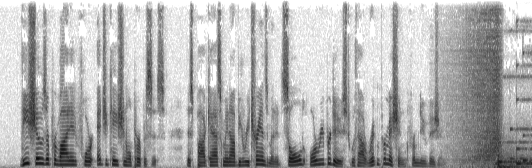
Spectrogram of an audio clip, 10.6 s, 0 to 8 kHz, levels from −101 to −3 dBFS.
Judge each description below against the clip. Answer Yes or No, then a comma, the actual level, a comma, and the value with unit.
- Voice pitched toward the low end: No, medium, 155 Hz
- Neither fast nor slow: No, slow, 125 wpm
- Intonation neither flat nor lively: No, wide, 7.4 semitones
